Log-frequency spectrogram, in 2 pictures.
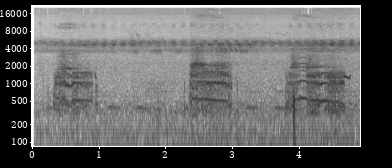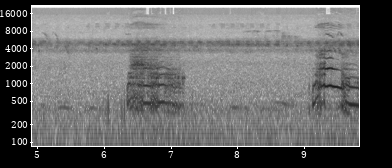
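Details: Kitten making strange sounds while pooping: five short, strained, harmonic mews spaced roughly two seconds apart, some wavering, over a steady high-pitched whine in the background.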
